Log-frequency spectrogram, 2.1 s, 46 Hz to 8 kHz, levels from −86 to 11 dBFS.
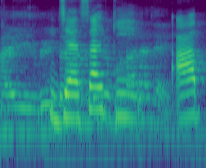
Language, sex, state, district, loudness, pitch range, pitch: Hindi, female, Bihar, Patna, -19 LUFS, 200-230 Hz, 220 Hz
